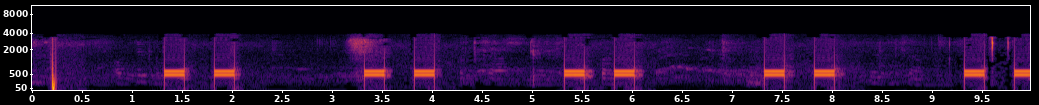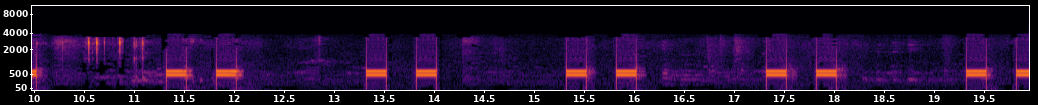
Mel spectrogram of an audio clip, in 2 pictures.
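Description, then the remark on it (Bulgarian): A telephone ringing tone plays for an unanswered call from a school to the Pension Fund: paired short mid-pitched beeps repeating about every two seconds, clear and steady, with faint muffled voices talking between the rings. “Не поднимают, да?”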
